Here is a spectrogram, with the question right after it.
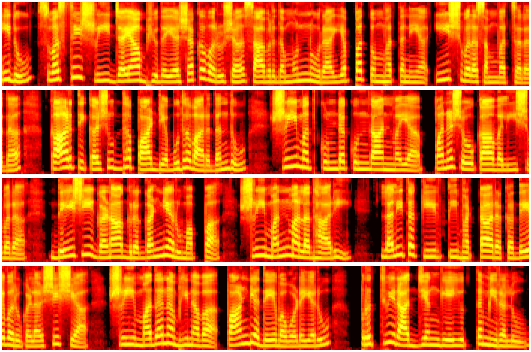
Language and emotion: Kannada, neutral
